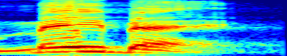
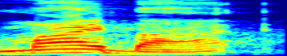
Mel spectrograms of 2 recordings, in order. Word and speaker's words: Maybach: collection of vehicles including a mayback or Maybach as some people like to say it properly a Mercedes Sprinter a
